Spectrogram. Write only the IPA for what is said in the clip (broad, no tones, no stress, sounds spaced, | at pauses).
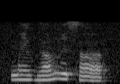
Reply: w ĩ lʲ ɡ ɐ̃ v i s ɐ̃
